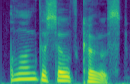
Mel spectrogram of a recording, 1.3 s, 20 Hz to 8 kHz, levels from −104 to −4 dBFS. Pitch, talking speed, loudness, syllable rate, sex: 155 Hz, 185 wpm, -16 LUFS, 4.8 syllables/s, male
